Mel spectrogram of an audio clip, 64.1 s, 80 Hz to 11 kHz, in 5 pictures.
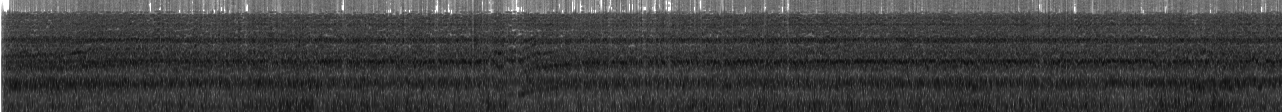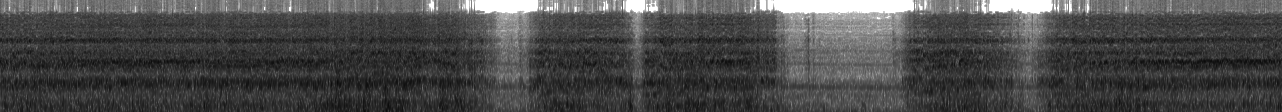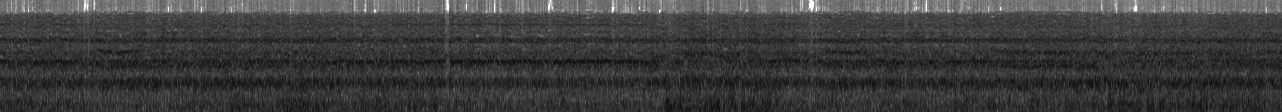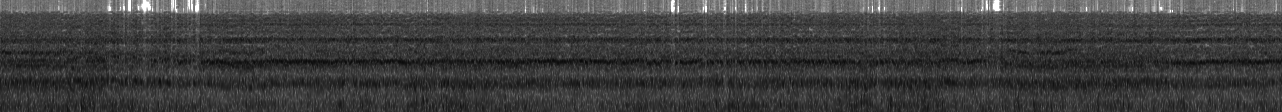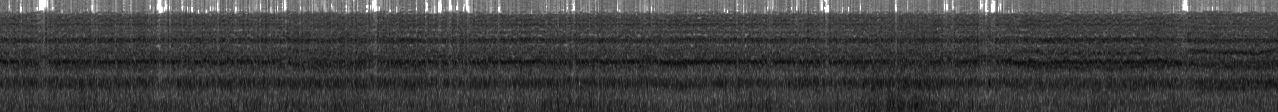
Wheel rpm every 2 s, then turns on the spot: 220, 230, 210, 230, 230, 230, 230, 230, 170, 120, 70, 100, 220, 220, 230, 230, 240, 230, 210, 230, 230, 230, 230, 230, 230, 230, 230, 230, 230, 230, 230, 220.
20-22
